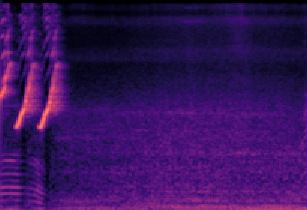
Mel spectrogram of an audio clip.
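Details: Two-year-old common hill myna from East Kalimantan, hand-raised from young and still learning to talk, gives two loud, bright rising whistled sweeps in quick succession, then falls silent over a faint background hum.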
